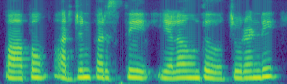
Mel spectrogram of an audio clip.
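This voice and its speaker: A woman's voice: on the high side, level tone, normal speed, darkish tone, no room sound, lo-fi sound. A woman narrating an audio story as host. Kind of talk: storybook reading.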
